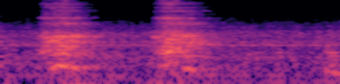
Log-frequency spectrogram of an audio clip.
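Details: Demonstration by a person with a bit of a cold: after several breaths in, two breathy, forceful open-throat exhalations with a slightly tightened throat and no full cough; huff cough (forced expiration technique) to move secretions.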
